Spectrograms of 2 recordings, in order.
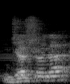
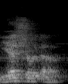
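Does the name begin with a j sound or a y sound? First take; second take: j; y. First: The name begins with a j sound. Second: The name begins with a y sound.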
